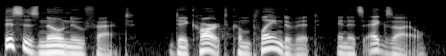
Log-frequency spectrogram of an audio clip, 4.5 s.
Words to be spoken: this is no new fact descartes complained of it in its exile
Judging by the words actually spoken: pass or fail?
pass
